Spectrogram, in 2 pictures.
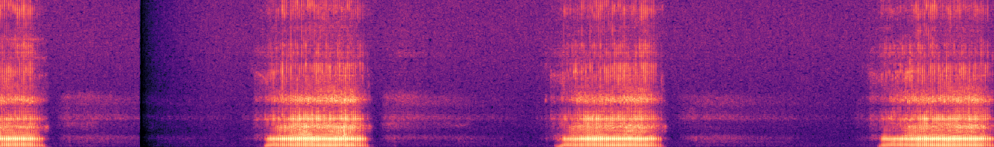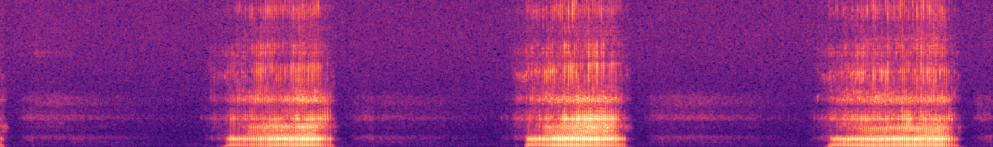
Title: Short snoring Audio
